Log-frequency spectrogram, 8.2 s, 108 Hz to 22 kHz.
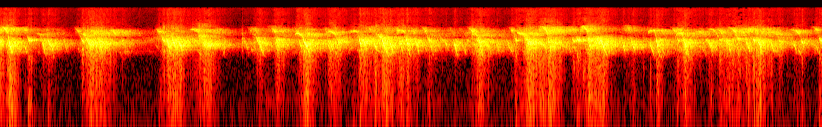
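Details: About 30 mountain bulbuls in one flock in Thailand, a steady chorus of high, bright chirping with clipped downslurred notes tumbling over one another throughout.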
